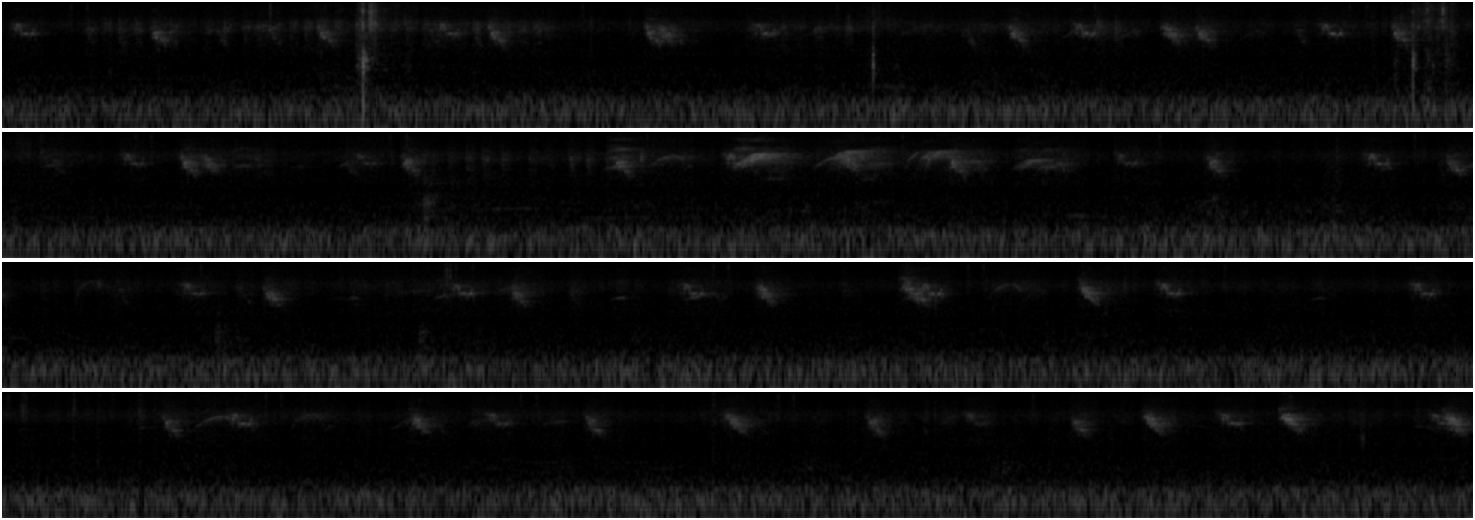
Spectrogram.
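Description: Small birds chirping in quick short notes again and again over a steady low rumble, with a sharp click about two seconds in and another about seven seconds in.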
